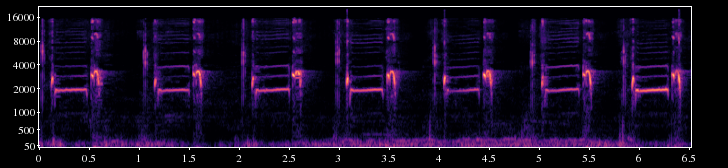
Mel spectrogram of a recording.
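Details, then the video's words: Male bar-winged prinia, sung for luring birds and prompting stressed ones: bright ladder-like harmonic phrases with a steady band and a rising flick at the end, repeated roughly every second over low rumbling background noise. "TEMBAKAN PRENJAK MERAH JANTAN || CIBLEK SUPER GACOR COCOK UNTUK PIKAT DAN PANCINGAN BURUNG SETRES"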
